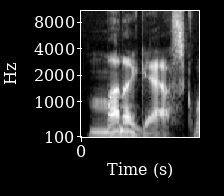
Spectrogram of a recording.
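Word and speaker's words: Monégasque: And he highlights that so I can give the French pronunciation. Monegasque, what a great appellation for somebody who is from Monaco, Rebecca.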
